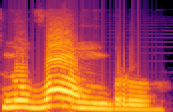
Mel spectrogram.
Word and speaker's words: novembre: In French, it's being pronounced as Novembre, Novembre.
